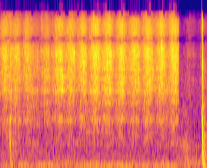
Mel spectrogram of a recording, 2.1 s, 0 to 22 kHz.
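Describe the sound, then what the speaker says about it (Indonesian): Dried soil shaken through a number 20 sieve in a soil mechanics lab, a steady rhythmic rubbing and scraping, close, ending with a sharp knock. "Ayak dengan saringan nomor 20."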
